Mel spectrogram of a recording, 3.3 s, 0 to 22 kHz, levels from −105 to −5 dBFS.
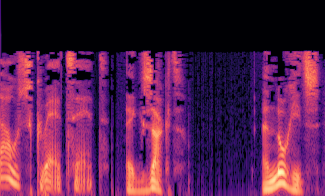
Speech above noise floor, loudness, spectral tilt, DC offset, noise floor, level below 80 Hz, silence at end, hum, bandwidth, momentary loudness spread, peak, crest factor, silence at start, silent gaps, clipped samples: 52 dB; -21 LUFS; -4.5 dB/octave; under 0.1%; -73 dBFS; -42 dBFS; 0.1 s; none; 8.8 kHz; 19 LU; -2 dBFS; 20 dB; 0 s; none; under 0.1%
